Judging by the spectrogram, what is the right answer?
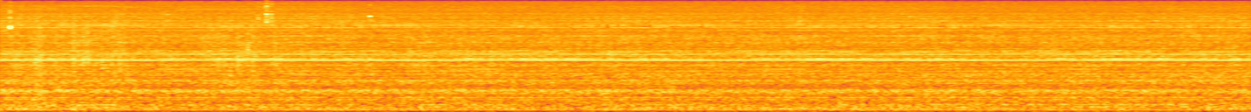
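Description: An aircraft in Microsoft Flight Simulator slows for landing with full flaps over New Zealand terrain, giving a steady, unbroken engine drone with faint wind noise that holds level throughout.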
